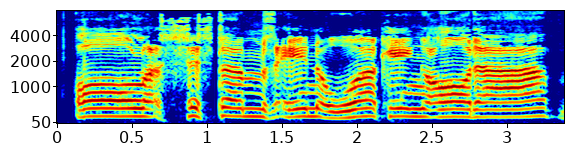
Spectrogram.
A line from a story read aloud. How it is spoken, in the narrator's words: boomed the thing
